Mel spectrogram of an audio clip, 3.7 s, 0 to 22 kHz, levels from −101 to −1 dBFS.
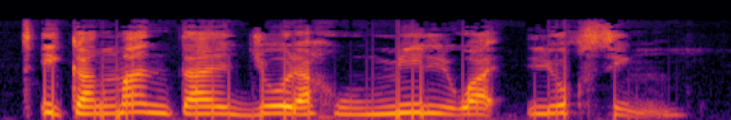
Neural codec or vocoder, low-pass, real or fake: none; 10.8 kHz; real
